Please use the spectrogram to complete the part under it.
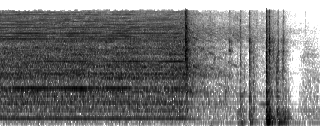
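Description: A heat gun blows steadily with a loud whooshing hum while heat-setting paint on the back and edges of a crankbait painted in a bluegill pattern, then cuts off abruptly, followed by a few sharp thunks and handling knocks.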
